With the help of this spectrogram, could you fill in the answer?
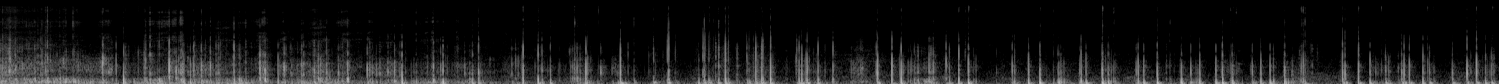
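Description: Long black-tipped nails quickly scratch the raised scale texture of a flat red crocodile-embossed leather clutch lying on a bed. The result is a dense, steady run of dry crackling and crinkling scratches made of many fast, short clicks with no ring. The sound is dull and low-heavy, with little bright top.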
